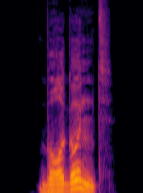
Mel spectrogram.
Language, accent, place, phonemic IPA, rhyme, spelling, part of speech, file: German, Germany, Berlin, /bʊʁˈɡʊnt/, -ʊnt, Burgund, proper noun / noun, De-Burgund.ogg
- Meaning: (proper noun) Burgundy (a historical region and former administrative region of France; since 2016, part of the administrative region of Bourgogne-Franche-Comté)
